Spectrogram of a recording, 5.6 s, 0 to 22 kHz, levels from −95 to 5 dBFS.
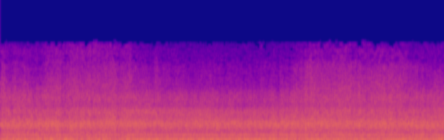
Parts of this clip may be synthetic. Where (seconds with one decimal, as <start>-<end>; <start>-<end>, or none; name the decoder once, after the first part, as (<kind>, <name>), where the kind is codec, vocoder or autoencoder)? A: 0.0-0.5 (vocoder, BigVGAN v2); 3.9-5.6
